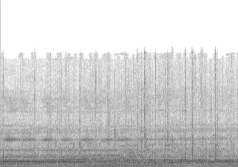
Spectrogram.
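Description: A live band's long final chord held at the end of a song, with scattered hand clapping from the audience beginning.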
